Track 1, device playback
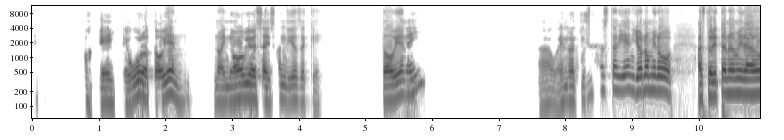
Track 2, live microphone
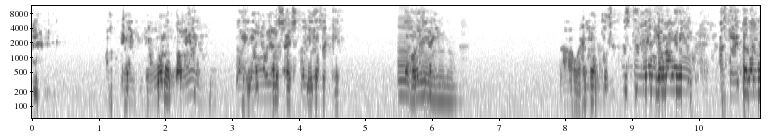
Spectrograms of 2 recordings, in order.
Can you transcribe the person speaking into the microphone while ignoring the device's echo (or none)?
ah, no, no, no.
